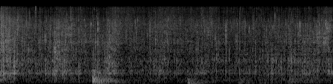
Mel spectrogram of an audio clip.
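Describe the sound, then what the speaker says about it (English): Mexican chorizo fries in a hot pan for a keto cauliflower soup, giving a steady dense sizzle and crackle throughout with a couple of soft thuds, close and alone. "We're gonna go ahead and dump our Mexican chorizo in here."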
